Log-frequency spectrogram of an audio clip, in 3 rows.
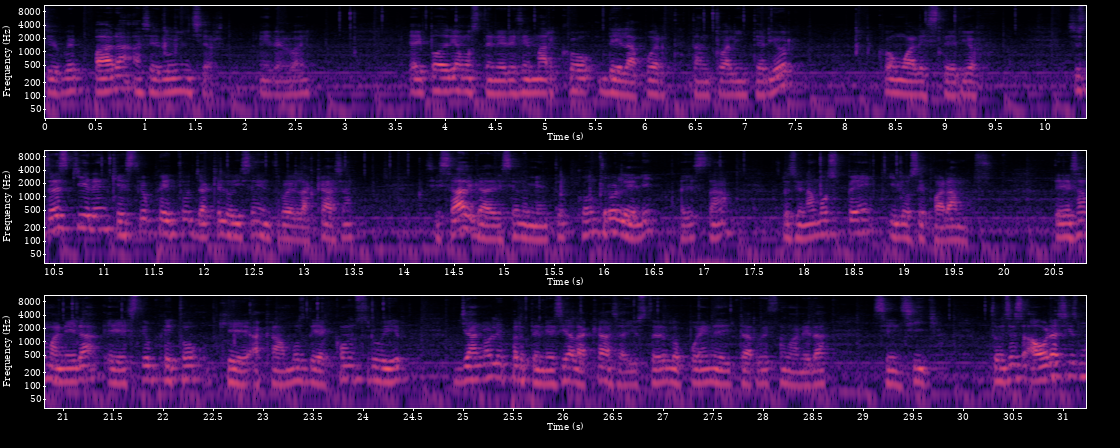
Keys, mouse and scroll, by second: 3.6 middle click, 4.0 scroll down 1, 4.3 middle click, 5.1 middle click, 6.8 click, 7.2 middle click, 8.3 i, 9.3 middle click, 11.2 click, 12.4 middle click, 12.7 shift+middle click, 13.6 middle click, 14.1 shift+middle click, 16.0 ctrl+l, 17.4 middle click, 18.1 p, 21.2 click, 21.8 click, 22.9 Tab, 23.6 click, 24.3 click, 26.4-26.9 middle drag, 27.0 scroll down 1, 27.1-27.6 middle drag, 27.6 scroll down 1, 27.9-30.1 middle drag, 30.4 middle click.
